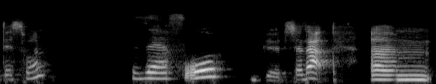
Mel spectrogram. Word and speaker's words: ث: So for the letter Tha, if we go back to this is like when you say in English thin or thank you. So say these two words. Thin, thank you. Good. So that TH sound is a lot softer compared to the one that comes in Dhal.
